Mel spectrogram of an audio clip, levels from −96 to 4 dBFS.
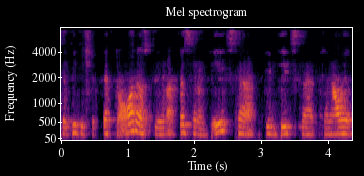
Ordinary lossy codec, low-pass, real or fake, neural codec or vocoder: AAC, 32 kbps; 7.2 kHz; real; none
